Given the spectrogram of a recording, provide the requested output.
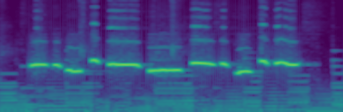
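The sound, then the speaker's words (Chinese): Someone whistles a short, bouncy tune with the mouth, a string of clear, bright notes in quick bursts, some held slightly longer, with a light musical backing underneath. “whistle 还有一个意思是吹口哨。你会不会吹口哨啊？”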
